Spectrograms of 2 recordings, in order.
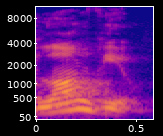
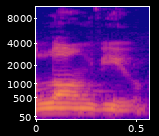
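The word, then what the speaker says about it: Longue Vue: family, and it's called Longview, and it's spelled really weird. Longview, L-O. It's like tongue, how you spell tongue, Yeah. but with an L, and view would be VUE. So Longview.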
